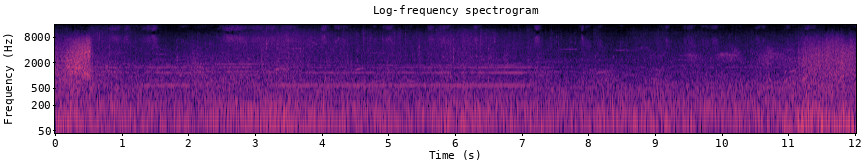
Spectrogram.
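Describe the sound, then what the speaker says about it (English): Distant artillery cannon fire in a Napoleon Total War battle, a continuous low rumbling roar of guns booming from a far hill over line infantry, steady throughout with no talk. "Set up his artillery, a far back hill, firing down on the line infantry"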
